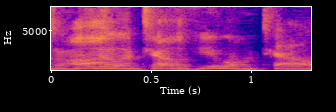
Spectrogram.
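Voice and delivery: normal talking voice

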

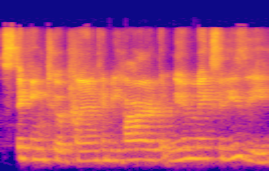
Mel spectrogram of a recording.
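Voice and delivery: plain

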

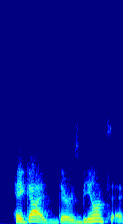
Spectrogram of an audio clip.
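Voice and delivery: put-on, very calm, relaxed delivery. Retelling own remark to teammates, imitating own super calm voice. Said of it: "I'm, like, super calm".

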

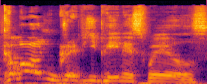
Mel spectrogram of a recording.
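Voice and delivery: mock high-pitched hollered yell. Describing a car video, the speaker retells a man yelling when stuck in mud. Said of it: "he just yells out of the car".

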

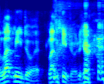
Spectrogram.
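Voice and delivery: put-on screaming toddler voice. Retelling a story from childhood, imitating a screaming toddler. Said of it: "I'd be screaming".

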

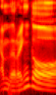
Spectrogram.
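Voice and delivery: put-on British voice, slight Spanish accent. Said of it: "Spanish, he'd be like".

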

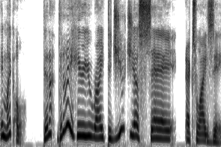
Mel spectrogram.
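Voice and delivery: relaxed, inquisitive, soothing and calming tone. Demonstrating how to question Michael in a conversation; curious, calming voice. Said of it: "a curious voice, a calming voice, a relaxed voice".

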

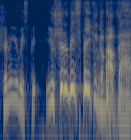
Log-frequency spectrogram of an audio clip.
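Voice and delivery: very loud, high, alarmed yell with swooping pitch. Reading a story aloud, a grandmother scolding a question: disturbed yell. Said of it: "with an almost disturbed yell in her voice".

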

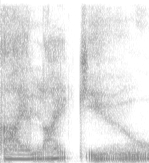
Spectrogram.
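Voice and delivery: tiny, high, rasping, creaky voice-box voice. Imitating a possessed actress from a trailer: imitating a little creepy voice. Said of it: "I love her little voice in that moment".

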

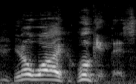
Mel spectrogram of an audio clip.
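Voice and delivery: loud, high-pitched, indignant ranting delivery.

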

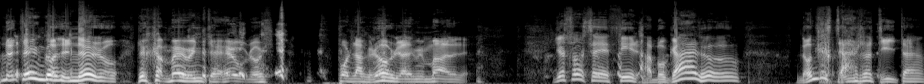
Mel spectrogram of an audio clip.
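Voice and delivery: grand, loud, high, declaiming orator's voice. Practising a voice bit, in an orator voice. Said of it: "con la voz de orador".

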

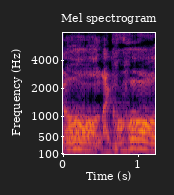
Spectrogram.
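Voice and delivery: stock gravelly French accent. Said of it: "the weird French, like, gravelly".

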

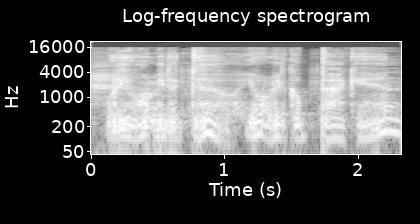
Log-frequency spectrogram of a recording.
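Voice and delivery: gruff, low, quiet, rough, hushed movie tough-guy mutter. Describing a movie, acting out how its lead character talked: Snake Plissken impression. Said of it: "He talked like this".

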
